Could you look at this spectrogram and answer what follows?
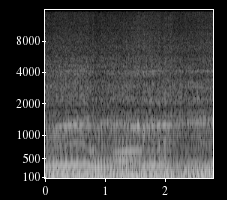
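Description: A 2020 Ducati Streetfighter V4 motorcycle engine revs loudly and close, its harsh, angry growl rising and falling in pitch as the throttle is worked, continuous through the clip with no talk.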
